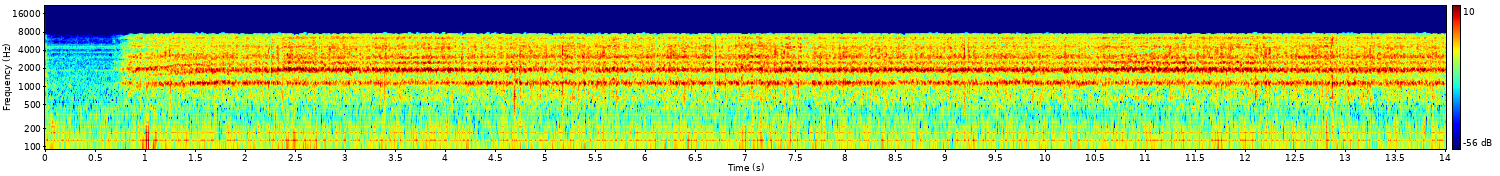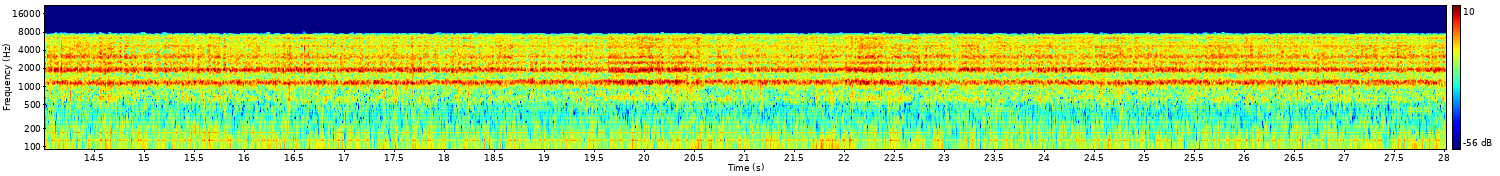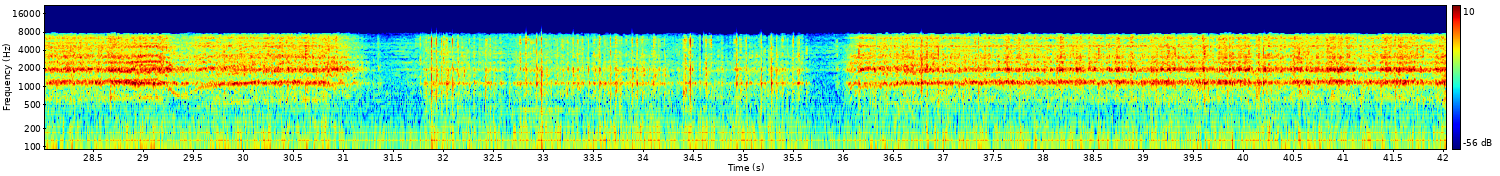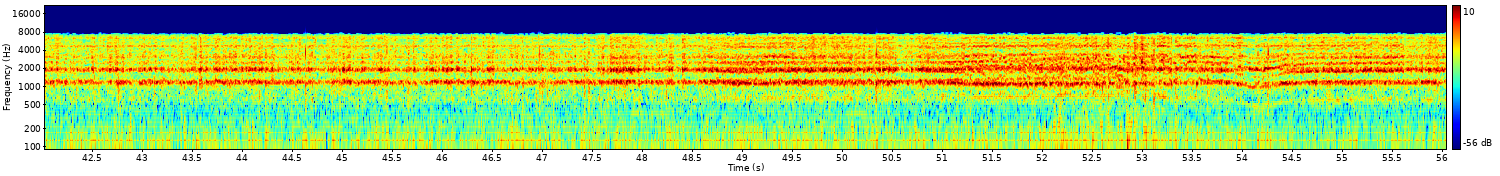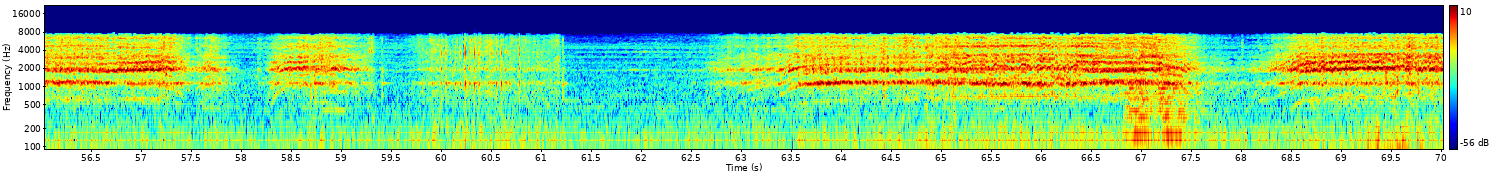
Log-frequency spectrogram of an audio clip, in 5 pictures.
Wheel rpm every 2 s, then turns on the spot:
60, 160, 160, 160, 160, 160, 160, 160, 160, 160, 160, 160, 160, 160, 140, 70, 30, 30, 130, 160, 160, 160, 160, 160, 160, 160, 160, 150, 110, 50, 20, 60, 160, 140, 120.
32-36 60-62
